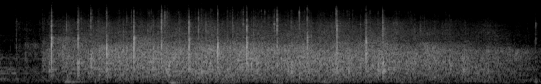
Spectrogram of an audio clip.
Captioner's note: applause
